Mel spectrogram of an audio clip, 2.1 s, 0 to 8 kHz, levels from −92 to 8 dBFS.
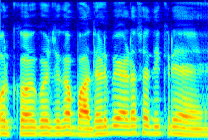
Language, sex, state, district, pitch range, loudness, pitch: Rajasthani, male, Rajasthan, Nagaur, 135-145 Hz, -18 LUFS, 140 Hz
